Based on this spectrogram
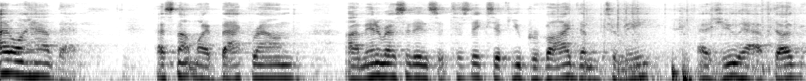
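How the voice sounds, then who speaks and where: The voice keeps fairly even intonation at a moderate pace. Audible room echo and noticeable background noise are present. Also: man, medium pitch for a man. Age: 70s. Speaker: pastor. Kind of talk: panel talk. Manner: halting.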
